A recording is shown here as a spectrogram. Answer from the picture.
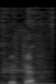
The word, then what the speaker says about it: Pfeiffer: Pfeiffer, não sei como é que pronuncia esse Pfeiffer dele. – Pfeiffer.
